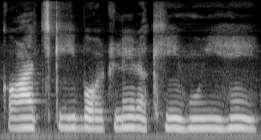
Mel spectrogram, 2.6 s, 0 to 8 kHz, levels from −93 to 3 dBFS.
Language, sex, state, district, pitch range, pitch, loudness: Hindi, female, Madhya Pradesh, Bhopal, 170-180 Hz, 170 Hz, -19 LUFS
